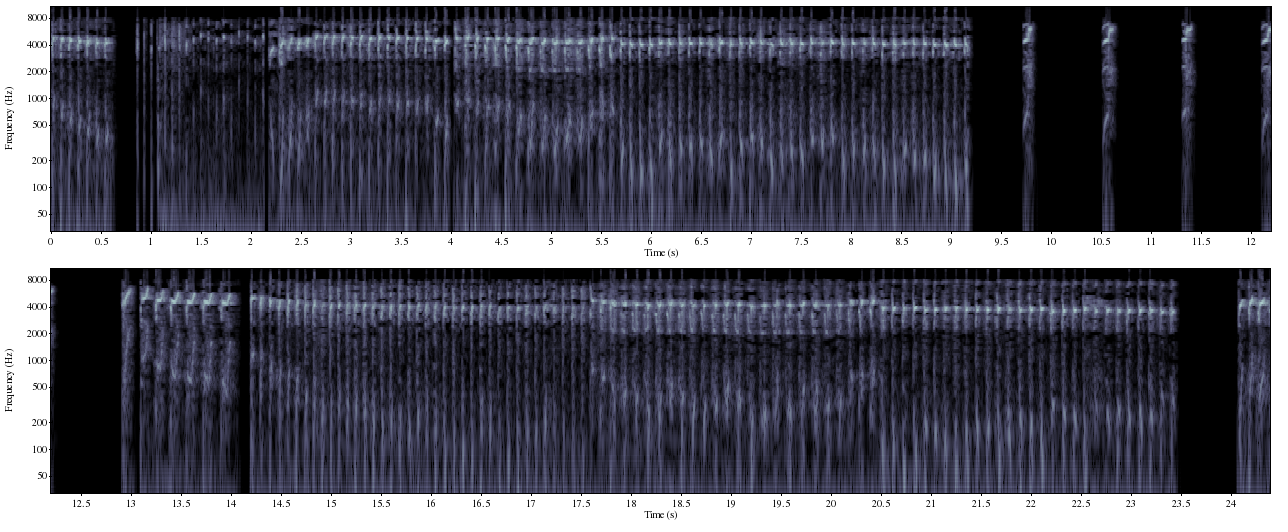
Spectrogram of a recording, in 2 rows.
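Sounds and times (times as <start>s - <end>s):
lovebird sharp chips: 0.0s - 9.9s, 10.5s - 10.7s, 12.1s - 12.3s, 12.9s - 23.5s, 24.1s - 24.3s
lovebird shrill chatter: 1.2s - 9.2s, 12.9s - 23.5s.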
